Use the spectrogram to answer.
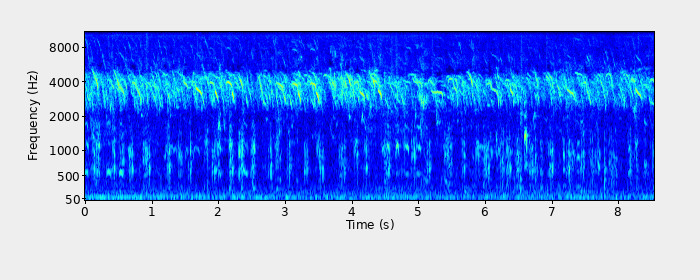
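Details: Farm chickens being fed: a dense, continuous chorus of high, overlapping chirps and peeps from many birds, with quick rhythmic pulses and a few softer, lower clucks underneath, steady throughout.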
